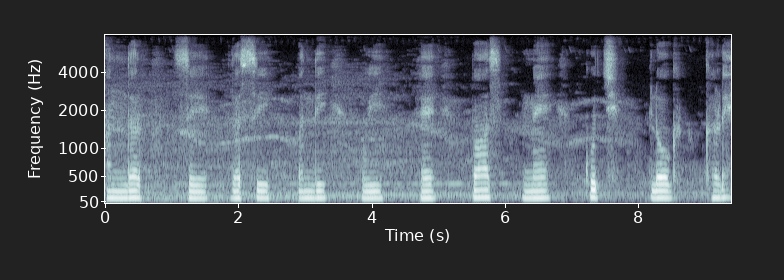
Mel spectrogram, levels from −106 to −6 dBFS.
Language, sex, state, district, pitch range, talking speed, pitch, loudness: Hindi, male, Rajasthan, Bikaner, 120-165 Hz, 70 wpm, 120 Hz, -18 LUFS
